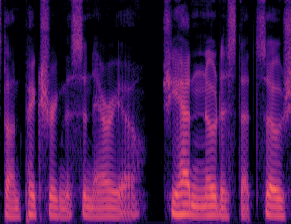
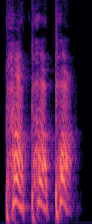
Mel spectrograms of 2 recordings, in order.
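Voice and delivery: high, loud percussive pops; acted engine firing; imitated engine pops; 14 semitones higher, 11 dB louder than usual. A narrator's reading. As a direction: fire off three sharp bursts.

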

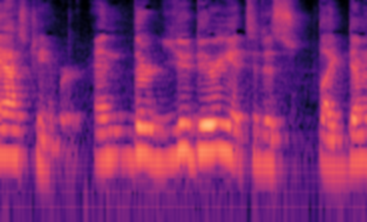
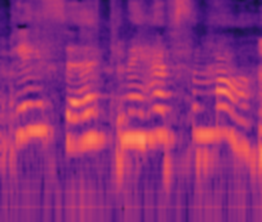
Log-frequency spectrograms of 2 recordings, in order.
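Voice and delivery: put-on high, slow pleading child orphan; 11 semitones higher, slower than usual. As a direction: beg like a hungry workhouse orphan. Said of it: "Your best orphan voice".

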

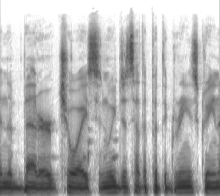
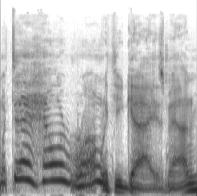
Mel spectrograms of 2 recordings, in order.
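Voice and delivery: high exasperated squeal; 11 semitones higher than usual. Retold or imitated. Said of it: "I'm like going".

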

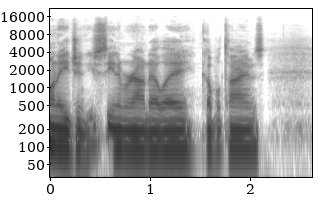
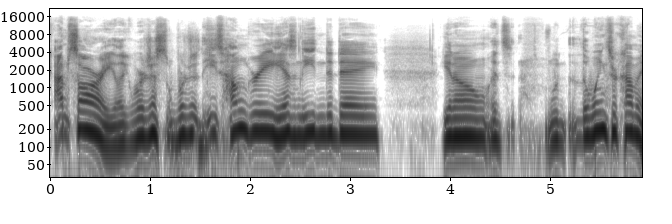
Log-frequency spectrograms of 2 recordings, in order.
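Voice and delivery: higher, pleading mom voice; apologetic mom; 7 semitones higher, 5 dB louder than usual. Acted. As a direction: plead for understanding, pitched up and louder. Flustered mom apologizes to crowd.

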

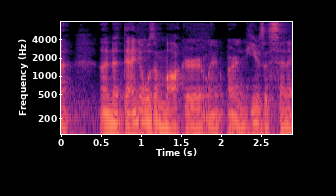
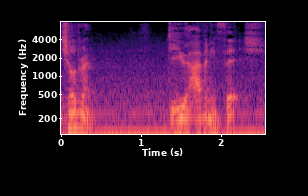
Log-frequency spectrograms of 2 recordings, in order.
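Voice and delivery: slow, tender calling out, pitched up; gentle call; 4 semitones higher, slower than usual. Retold or imitated. Jesus calls to the tired fishermen, slow and tender. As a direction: call to them kindly like a father from the shore. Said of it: "that's not his tone".

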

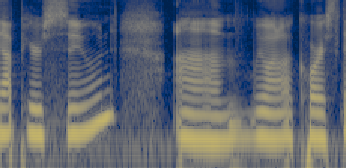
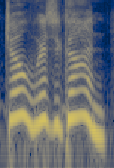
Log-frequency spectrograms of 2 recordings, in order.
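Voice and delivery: alarmed question; 9 semitones higher, 6 dB louder than usual. Retold or imitated. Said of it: "I'm like".

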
